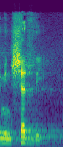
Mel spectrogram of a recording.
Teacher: Sharri is wrong because that's a full mouth. You're supposed to pronounce it empty mouth.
